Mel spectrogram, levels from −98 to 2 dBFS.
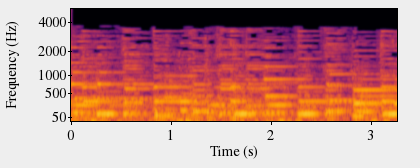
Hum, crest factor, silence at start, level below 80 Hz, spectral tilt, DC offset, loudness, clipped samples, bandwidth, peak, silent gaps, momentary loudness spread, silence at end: none; 14 dB; 0 s; -30 dBFS; -12.5 dB/octave; 0.4%; -19 LUFS; under 0.1%; 3.8 kHz; -4 dBFS; none; 3 LU; 0 s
